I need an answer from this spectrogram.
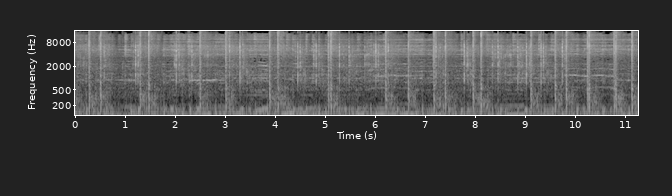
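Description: Fireworks display: aerial shells bursting in a rapid, irregular string of sharp bangs, several a second, with music playing underneath.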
